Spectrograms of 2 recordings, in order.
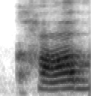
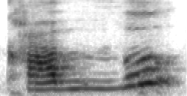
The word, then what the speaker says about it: Kavu: heard of this brand it's kavu or kabu i feel like that's the only way i would say kavu how do you spell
